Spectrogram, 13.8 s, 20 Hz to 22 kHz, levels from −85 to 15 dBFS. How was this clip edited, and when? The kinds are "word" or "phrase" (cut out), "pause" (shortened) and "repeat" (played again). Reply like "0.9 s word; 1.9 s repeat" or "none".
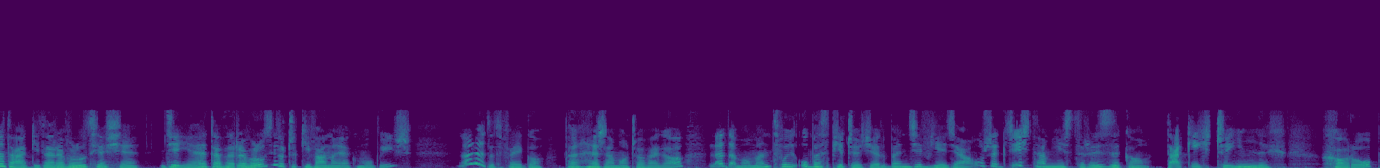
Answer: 2.8 s word; 4.9 s phrase; 7.0 s pause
